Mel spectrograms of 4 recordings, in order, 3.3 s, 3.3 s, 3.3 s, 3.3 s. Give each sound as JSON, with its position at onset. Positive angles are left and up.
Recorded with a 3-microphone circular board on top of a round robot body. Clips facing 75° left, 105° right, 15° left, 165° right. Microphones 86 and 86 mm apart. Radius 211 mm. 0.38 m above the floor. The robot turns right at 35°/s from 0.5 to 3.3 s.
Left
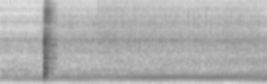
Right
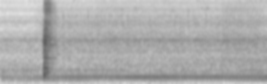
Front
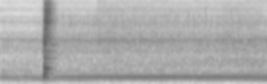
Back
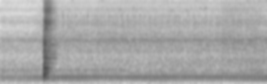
{"t": 0.5, "sound": "a snare drum", "azimuth_deg": 155, "distance_m": 0.6}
